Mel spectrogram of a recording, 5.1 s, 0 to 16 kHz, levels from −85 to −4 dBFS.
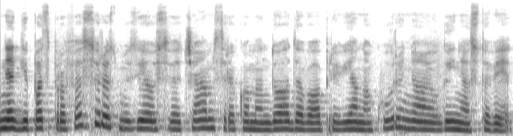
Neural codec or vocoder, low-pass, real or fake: vocoder, 48 kHz, 128 mel bands, Vocos; 14.4 kHz; fake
